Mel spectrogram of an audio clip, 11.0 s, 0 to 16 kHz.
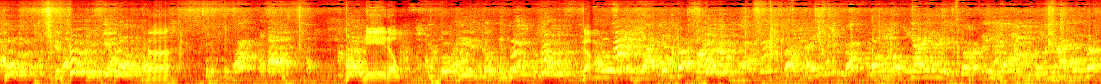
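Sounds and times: animal calling: 0.0s - 11.0s
people talking: 3.5s - 11.0s.

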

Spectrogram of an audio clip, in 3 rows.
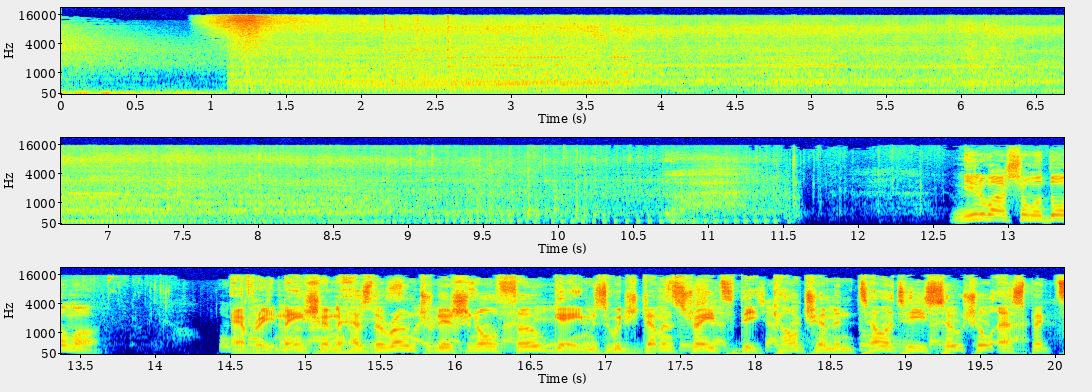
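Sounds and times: motorcycle engine running: 1.1s - 11.9s.

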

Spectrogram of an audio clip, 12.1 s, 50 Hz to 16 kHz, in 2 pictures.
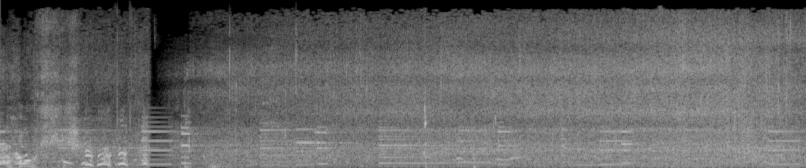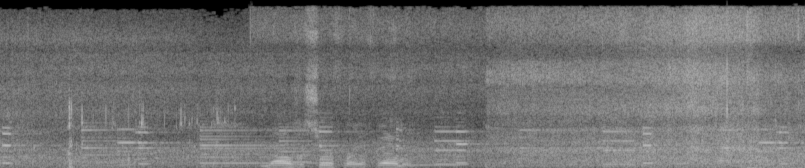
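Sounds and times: ocean surf washing: 0.0s - 12.0s.

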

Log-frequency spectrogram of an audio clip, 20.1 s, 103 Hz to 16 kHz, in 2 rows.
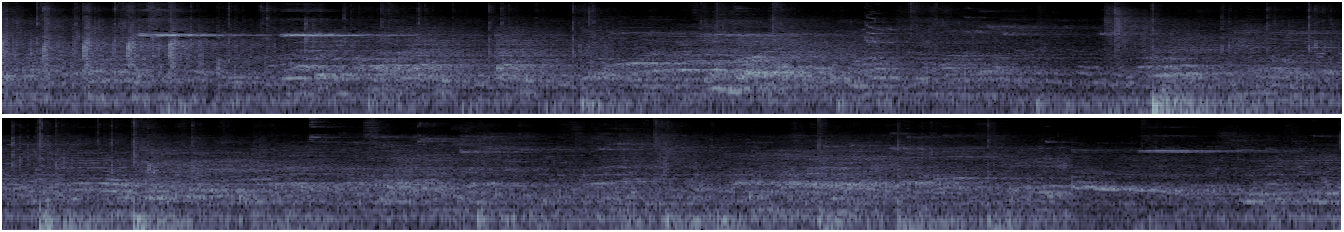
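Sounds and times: indistinct chatter of voices: 0.0s - 20.0s.

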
